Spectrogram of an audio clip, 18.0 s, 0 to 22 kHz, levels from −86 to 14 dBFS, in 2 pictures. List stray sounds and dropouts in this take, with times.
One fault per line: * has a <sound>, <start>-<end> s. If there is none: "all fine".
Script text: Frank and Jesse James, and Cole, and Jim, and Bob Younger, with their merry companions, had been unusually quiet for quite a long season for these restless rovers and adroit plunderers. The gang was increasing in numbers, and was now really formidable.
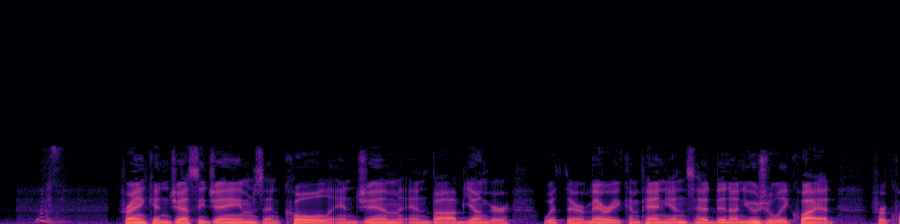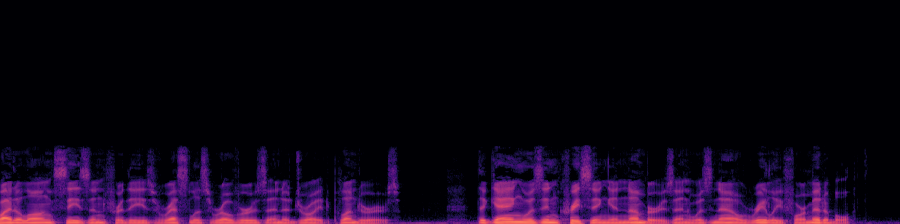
* has a sneeze, 0.3-0.7 s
